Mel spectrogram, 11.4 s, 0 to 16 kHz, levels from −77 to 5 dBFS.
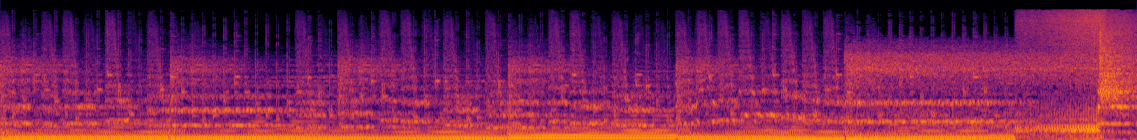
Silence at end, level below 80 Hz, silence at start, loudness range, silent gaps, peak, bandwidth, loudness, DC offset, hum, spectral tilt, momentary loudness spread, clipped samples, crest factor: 0 s; -18 dBFS; 0 s; 2 LU; none; 0 dBFS; 12.5 kHz; -17 LUFS; under 0.1%; none; -4.5 dB/octave; 3 LU; under 0.1%; 16 dB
